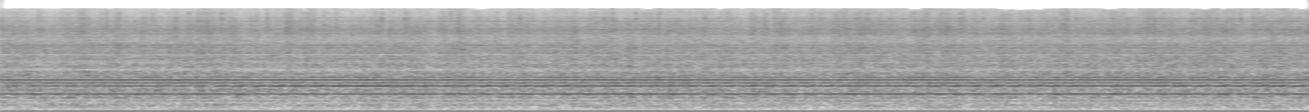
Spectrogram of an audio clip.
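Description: Milling machine spindle running at a steady speed with a drill bit in the chuck: a constant hum under a whine of several steady high tones.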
